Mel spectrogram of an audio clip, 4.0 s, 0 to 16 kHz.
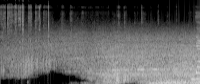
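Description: American Airlines Boeing 787's two jet engines spooling up for takeoff: a rumble with a steady whine that builds from about a second and a half in and grows much louder near the end. Really loud.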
